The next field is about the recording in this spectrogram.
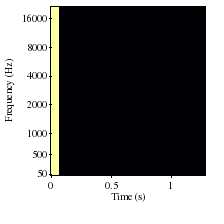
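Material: Nothing is struck.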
